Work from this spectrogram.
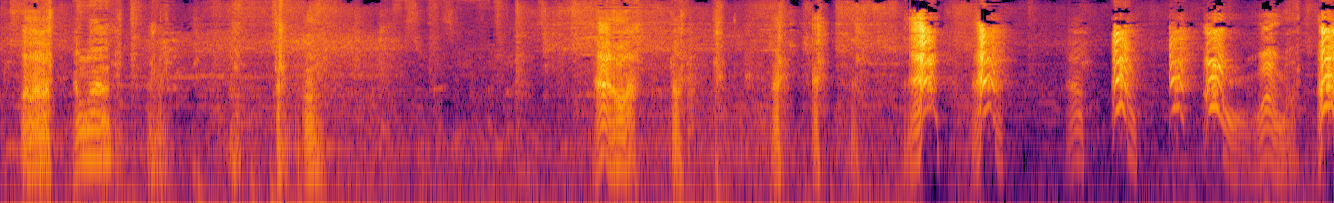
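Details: Chihuahua barking in short, sharp, repeated bursts, some clustered in quick runs, others spaced several seconds apart, from a compilation of funny pet reactions; background music plays throughout and a person speaks briefly.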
